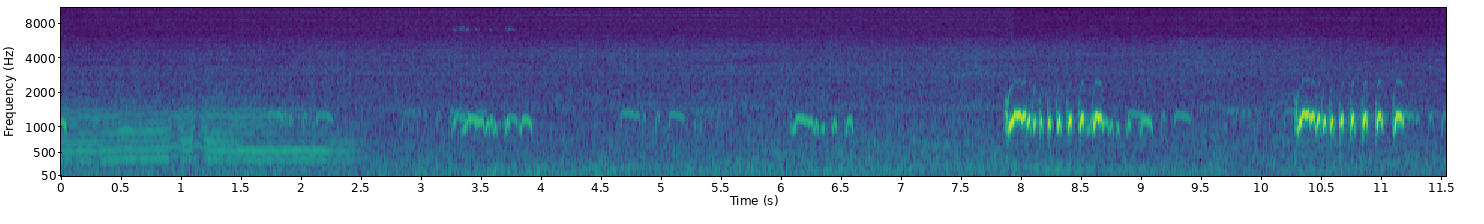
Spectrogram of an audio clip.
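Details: Local zebra dove kept as a decoy to rile other doves: scattered soft, quiet coo phrases over faint background hiss, then two short, louder bursts of fast repeated bubbling notes.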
